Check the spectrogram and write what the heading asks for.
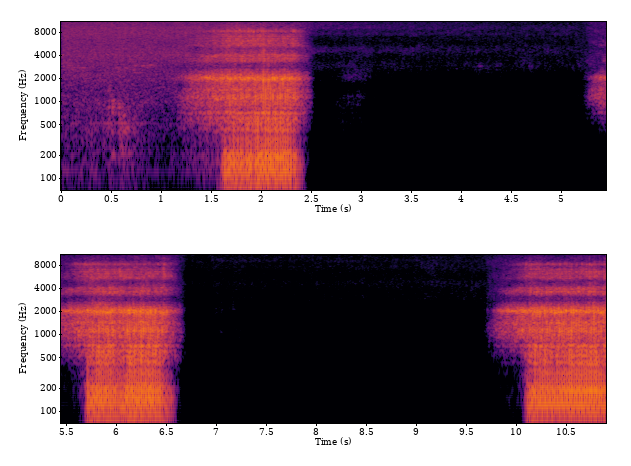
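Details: Three loud, harsh, rumbling snores about four seconds apart with silence between; heavy snoring.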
